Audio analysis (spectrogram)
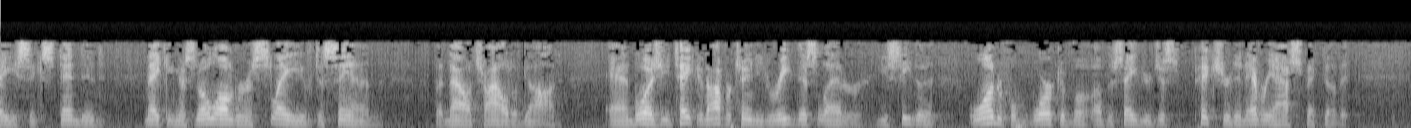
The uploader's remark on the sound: Ketha Heights Baptist Church ~ Live Broadcast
